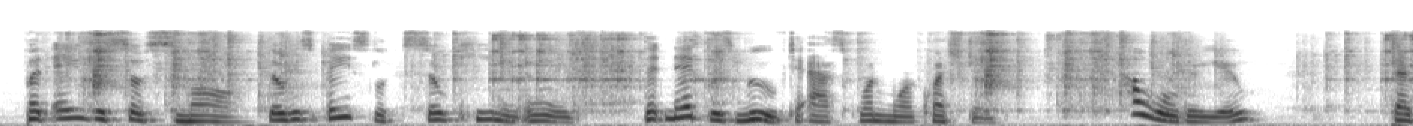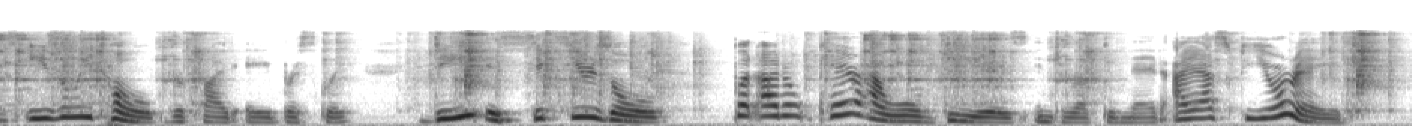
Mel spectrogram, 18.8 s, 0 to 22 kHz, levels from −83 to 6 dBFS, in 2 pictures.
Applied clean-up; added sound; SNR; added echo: none; Glass; 13 dB; none.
